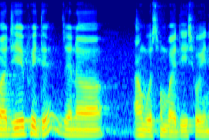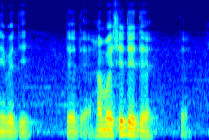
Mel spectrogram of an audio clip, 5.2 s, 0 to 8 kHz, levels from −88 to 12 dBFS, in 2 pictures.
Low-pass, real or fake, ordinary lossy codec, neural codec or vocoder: none; real; none; none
